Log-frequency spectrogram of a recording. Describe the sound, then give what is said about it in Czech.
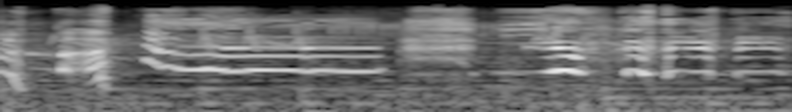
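A high, quavering voice of an elf walking through a forest suddenly bursts into sobbing wails, drawn-out tearful cries rising and falling with short breaks between them, fairly loud. “Jeden ze skřítků z ničeho nic vyprskl v pláč.”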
